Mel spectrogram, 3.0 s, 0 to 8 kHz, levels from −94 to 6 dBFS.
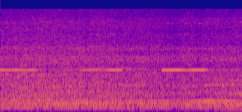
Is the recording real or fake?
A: real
